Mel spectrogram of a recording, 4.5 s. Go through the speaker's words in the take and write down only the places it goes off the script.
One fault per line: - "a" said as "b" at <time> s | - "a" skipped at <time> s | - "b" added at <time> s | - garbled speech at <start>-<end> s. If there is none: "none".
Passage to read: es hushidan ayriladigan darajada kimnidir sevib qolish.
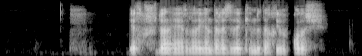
none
